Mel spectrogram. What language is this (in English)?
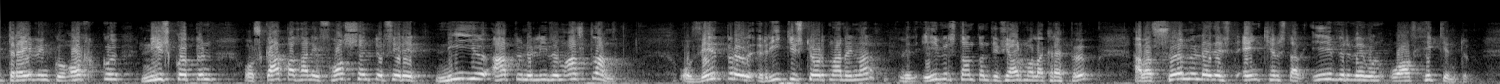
Icelandic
